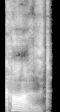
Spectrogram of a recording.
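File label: "caused", US English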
